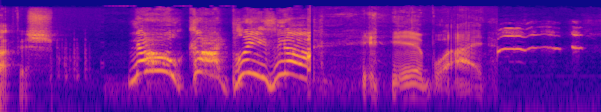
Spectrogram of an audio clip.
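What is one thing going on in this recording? A man speaks loudly with an open mouth.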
